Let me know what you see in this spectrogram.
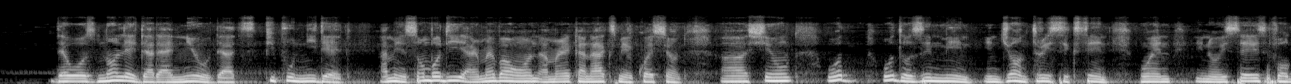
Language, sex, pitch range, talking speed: English, male, 115-160 Hz, 165 wpm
